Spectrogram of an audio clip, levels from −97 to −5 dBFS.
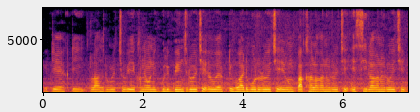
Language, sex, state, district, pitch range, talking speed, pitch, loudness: Bengali, male, West Bengal, Paschim Medinipur, 180-185 Hz, 170 wpm, 180 Hz, -19 LUFS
